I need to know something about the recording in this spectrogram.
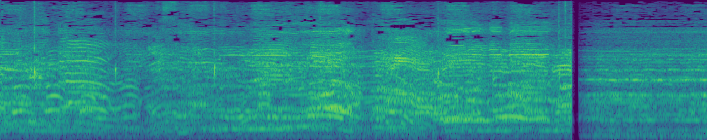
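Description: A close crowd of men and women shout and talk excitedly.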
